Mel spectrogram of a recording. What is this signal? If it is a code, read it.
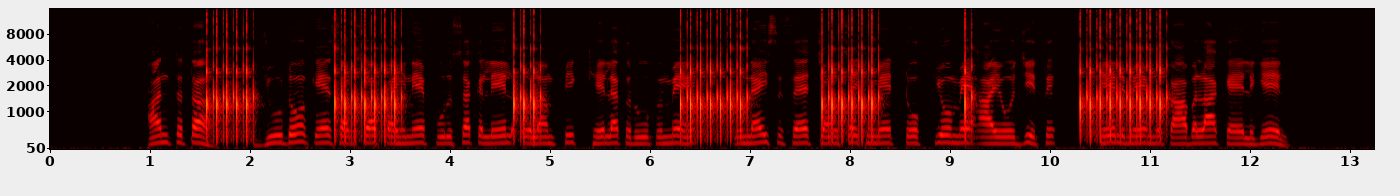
Pulse dialling, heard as clicks on a phone line, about 10 pulses a second, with speech in Maithili. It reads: 5 7 3 7 6 1 9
